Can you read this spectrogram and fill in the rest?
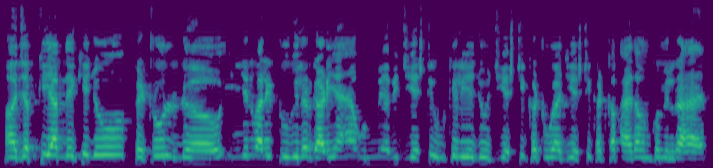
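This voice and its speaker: A man's voice: on the high side, flat delivery, fairly quick, hardly any pauses, darkish tone. An Indian man presenting a financial explainer, addressing viewers as friends and mixing English business terms into his explanations. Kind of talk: explainer commentary on an earnings call. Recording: dull lo-fi voice recording.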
